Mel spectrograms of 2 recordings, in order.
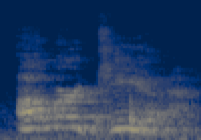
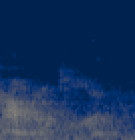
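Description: First: The word begins without an h sound. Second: The word begins with an h sound. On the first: "Notice I didn't pronounce the Hamar" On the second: "It's okay if you say Hamartya"

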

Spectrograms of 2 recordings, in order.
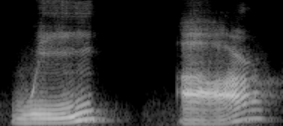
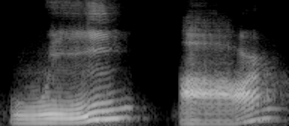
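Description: Both takes have the same delivery.

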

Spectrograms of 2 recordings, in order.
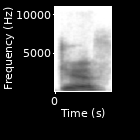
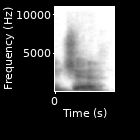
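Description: First: The word begins with a hard G sound. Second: The word begins with a soft J sound. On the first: "with a hard G like I do" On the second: "like the peanut butter"

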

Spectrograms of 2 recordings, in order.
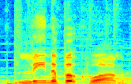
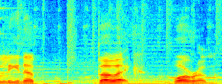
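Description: First: The surname's first part sounds like 'book'. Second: The surname's first part does not sound like 'book'. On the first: The speaker calls it right. "the Boek part is pronounced book" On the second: The speaker calls it wrong. "What did I say a moment ago?"

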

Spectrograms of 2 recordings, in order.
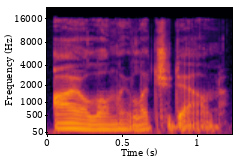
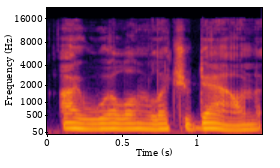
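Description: First: The contracted form 'I'll' is said. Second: The full form 'I will' is said. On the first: The speaker calls it right. "he actually sings it" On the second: The speaker calls it wrong. "That's how it shows up in print"

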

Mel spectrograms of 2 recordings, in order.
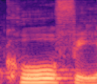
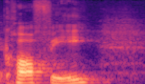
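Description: First: It is said in a New York accent. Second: It is said in a non-American accent. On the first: "they'll say coffee" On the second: "Whereas we say coffee"

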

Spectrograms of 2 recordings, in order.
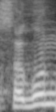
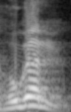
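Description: First: The word begins with an s sound. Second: The word begins with an h sound.

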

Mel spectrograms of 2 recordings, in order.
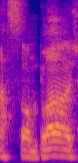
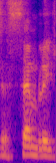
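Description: First: It is pronounced in a French-sounding way. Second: It is pronounced in an English-sounding way. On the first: The speaker calls it wrong. "as opposed to assemblage, I just can't use the word assemblage, it sounds too French" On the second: The speaker calls it right. "I'm going to use assemblage"

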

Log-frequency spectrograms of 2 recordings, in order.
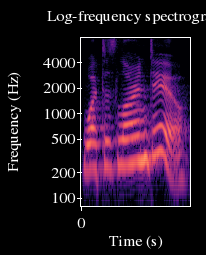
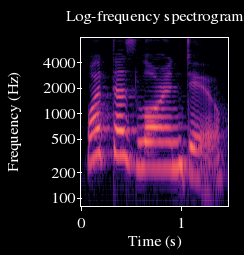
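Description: First: It is said at a faster pace. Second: It is said at a slower pace.

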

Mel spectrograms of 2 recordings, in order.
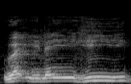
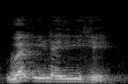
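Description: First: The final vowel is drawn out long. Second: The final vowel is kept short. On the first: The speaker calls it wrong. "değil" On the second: The speaker calls it right. "Zamir burada uzatılmaz"

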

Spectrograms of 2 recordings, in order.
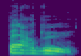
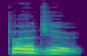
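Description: First: It is said with a French accent. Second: It is said with an English accent. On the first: "as in perdu" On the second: "pronounced perdu by an English speaker"

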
